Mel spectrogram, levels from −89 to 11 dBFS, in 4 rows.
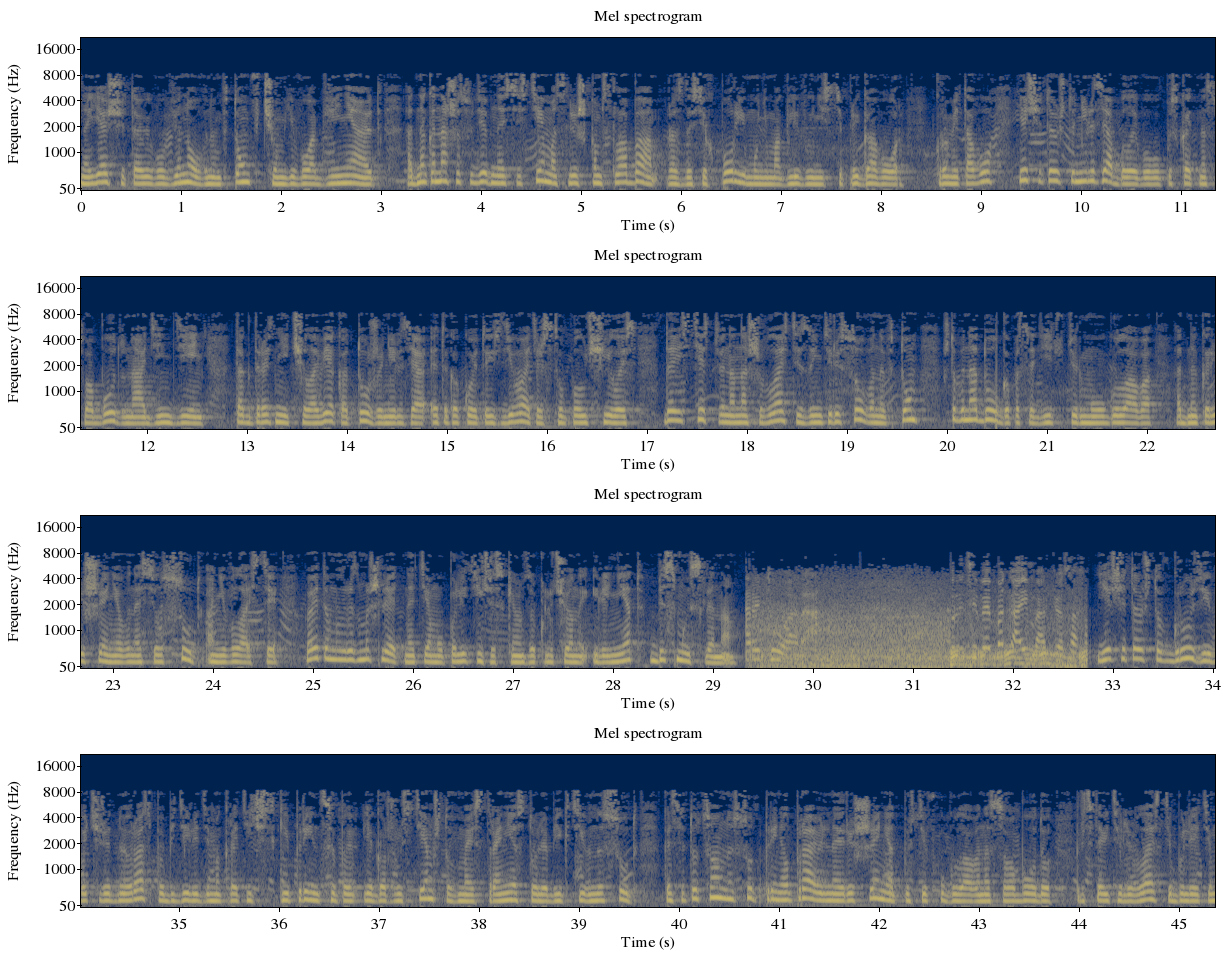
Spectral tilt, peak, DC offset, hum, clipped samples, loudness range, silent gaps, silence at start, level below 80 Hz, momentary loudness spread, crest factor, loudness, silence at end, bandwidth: -6 dB/octave; -4 dBFS; 0.1%; none; under 0.1%; 1 LU; none; 0 s; -40 dBFS; 4 LU; 14 dB; -19 LUFS; 0 s; 8.8 kHz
